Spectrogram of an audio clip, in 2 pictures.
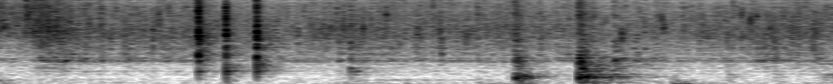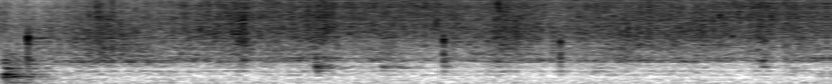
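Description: Onions and leek fry in a pot of lamb and vegetable soup base, a steady close sizzle with a few sharp knocks and scrapes of stirring near the start, settling into continuous crackling.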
